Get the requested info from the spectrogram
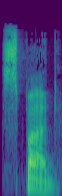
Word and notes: spud: American English

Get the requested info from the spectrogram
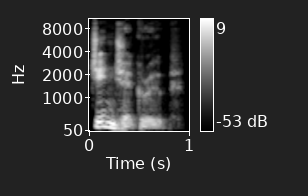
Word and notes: ginger group: British English

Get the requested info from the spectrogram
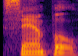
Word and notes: sample: American English

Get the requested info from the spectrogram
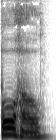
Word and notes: borehole: British English

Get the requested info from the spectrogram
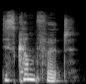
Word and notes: discomfort: British English

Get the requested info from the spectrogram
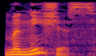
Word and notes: monoecious: British English

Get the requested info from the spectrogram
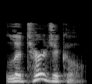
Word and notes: liturgical: British English

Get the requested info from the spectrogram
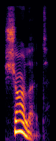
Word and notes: charlotte: British English

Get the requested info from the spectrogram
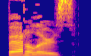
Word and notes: battlers: British English

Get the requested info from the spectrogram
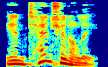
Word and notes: intentionally: British English

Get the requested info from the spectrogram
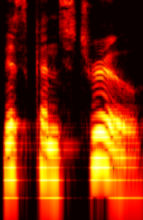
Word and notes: misconstrue: American English

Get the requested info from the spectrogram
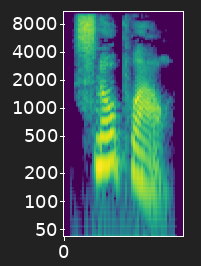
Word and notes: snowplow: American English

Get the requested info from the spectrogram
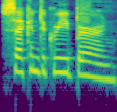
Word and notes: second-degree burn: American English

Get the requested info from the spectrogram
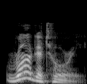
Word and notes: rogatory: British English

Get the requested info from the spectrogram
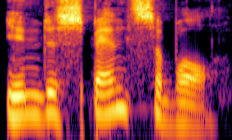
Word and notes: indispensable: American English

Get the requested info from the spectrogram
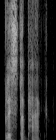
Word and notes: blister pack: British English

